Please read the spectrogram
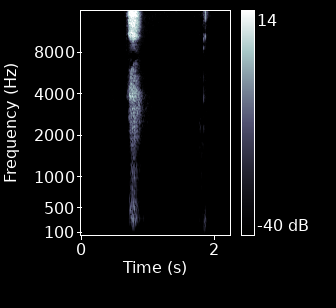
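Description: A single short, sharp breath noise from the narrator, like a sniff or quick intake of breath close to the microphone, about three-quarters of a second in. A faint click follows near the end.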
